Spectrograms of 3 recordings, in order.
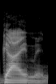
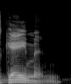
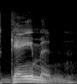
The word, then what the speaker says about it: Gaiman: he has cleared it up himself it's not pronounced guyman it's Gaiman it's not gay man but it's Gaiman like that if I could choose my own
